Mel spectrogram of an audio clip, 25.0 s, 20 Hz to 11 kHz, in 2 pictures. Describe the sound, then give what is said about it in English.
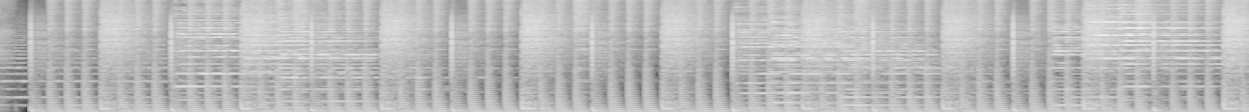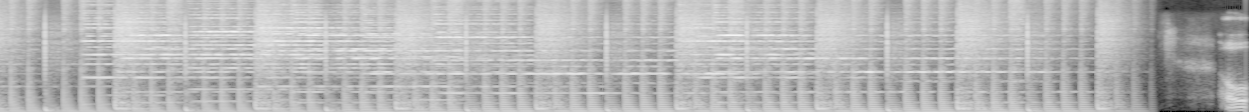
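Loud, full-band instrumental music with a steady driving beat and sustained harmonic layers plays continuously for about 24 seconds, then cuts off abruptly. No voices are heard. “Hit the music.”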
